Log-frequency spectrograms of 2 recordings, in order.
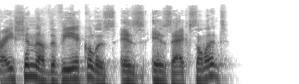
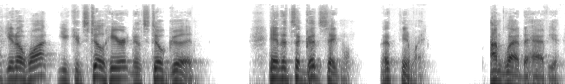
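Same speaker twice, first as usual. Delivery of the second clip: ordinary delivery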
